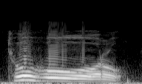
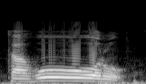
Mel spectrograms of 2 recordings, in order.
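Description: First: The first vowel is a 'u' sound. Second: The first vowel is an 'a' sound. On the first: "we're going to read it with Dhamma" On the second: "in the book it has with Fatha"

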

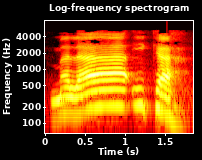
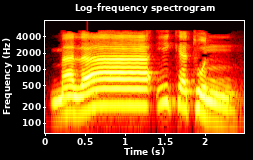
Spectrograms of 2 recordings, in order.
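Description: First: The word ends with a soft 'h' sound. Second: The word ends with a full 'tun' syllable. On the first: The reader stops on this word. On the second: The word is joined to what follows.

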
